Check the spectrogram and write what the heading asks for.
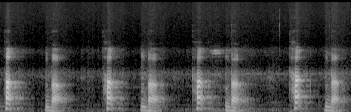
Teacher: আমাদের দুইটা ঠোঁটকে আমরা একসাথে করে সাউন্ড বের করে দিব। অর্থাৎ এই দুইটা সাউন্ডের ক্ষেত্রে আমরা মূলত আমাদের যে দুই ঠোঁট রয়েছে এটাকে একসাথে করে আমরা সাউন্ডটাকে বের করে দিব, যেমন ফ ব, ফ ব, ফ ব, ফ ব।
